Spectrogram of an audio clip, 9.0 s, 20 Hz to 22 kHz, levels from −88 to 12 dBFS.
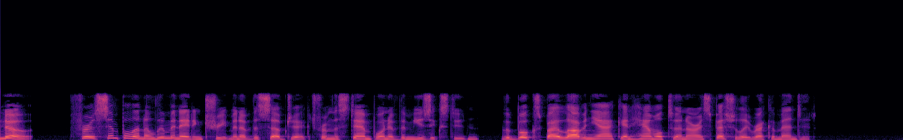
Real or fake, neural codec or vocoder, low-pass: real; none; 7.2 kHz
